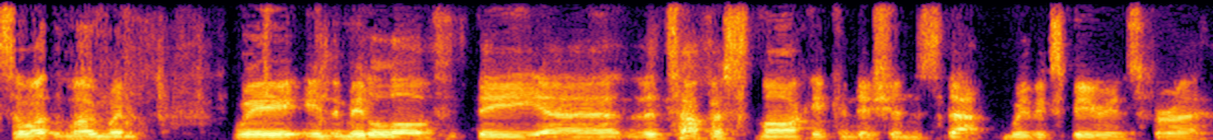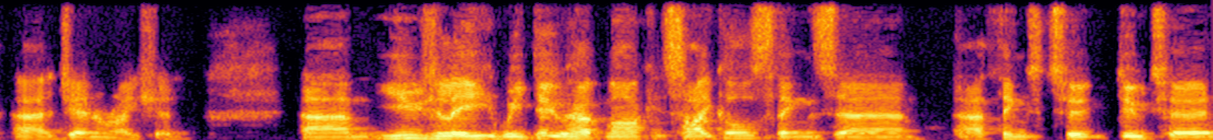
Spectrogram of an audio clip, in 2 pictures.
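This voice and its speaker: A man speaks at a medium pitch in a Welsh accent. His delivery is monotone and flat, at a moderate pace. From Wales. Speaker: insurance manager. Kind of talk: presentation.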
